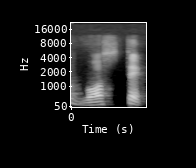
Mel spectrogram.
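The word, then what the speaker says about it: Chvostek: The video that I have shown you is called as the Vostex. The CH is silent.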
